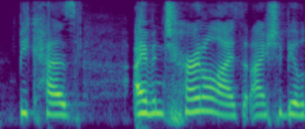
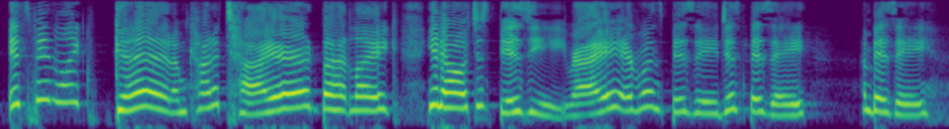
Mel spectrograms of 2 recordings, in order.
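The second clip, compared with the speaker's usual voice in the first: higher, put-on casual cover; pretending all's fine; 4 semitones higher, 3 dB louder than usual. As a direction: start high and loud, settle into evasive small talk. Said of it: "you just straight up lie".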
